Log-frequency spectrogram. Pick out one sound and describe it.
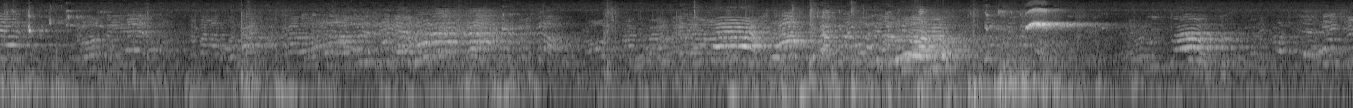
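Plastic sticks click against a ball now and then.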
